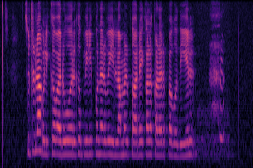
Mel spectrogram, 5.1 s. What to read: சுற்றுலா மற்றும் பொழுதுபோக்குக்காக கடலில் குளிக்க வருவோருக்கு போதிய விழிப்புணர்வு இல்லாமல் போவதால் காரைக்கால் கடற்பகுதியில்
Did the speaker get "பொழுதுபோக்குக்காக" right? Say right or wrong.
wrong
